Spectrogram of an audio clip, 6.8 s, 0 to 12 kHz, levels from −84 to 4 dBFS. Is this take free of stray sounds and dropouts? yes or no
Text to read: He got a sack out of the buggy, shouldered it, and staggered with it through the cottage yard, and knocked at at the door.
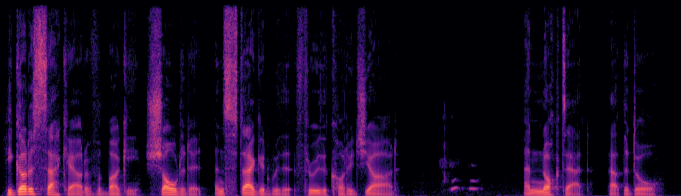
no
